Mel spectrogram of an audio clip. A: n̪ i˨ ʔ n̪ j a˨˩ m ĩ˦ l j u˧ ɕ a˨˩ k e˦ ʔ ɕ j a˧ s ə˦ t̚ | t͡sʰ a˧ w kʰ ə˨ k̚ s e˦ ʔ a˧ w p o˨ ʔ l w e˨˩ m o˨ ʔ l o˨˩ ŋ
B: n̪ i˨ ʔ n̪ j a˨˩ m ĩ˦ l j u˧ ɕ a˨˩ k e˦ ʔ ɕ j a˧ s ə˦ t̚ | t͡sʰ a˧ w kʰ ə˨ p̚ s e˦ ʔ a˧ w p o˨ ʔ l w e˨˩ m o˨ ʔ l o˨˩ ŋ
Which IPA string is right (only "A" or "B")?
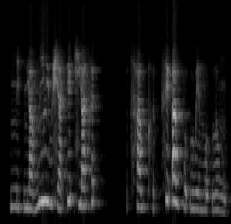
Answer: A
